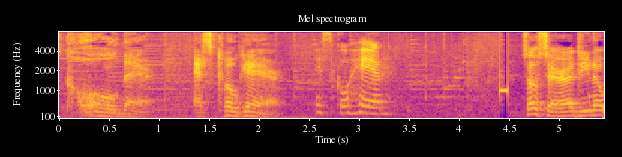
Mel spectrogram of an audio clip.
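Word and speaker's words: escoger: So, the first word we're going to memorize is escoare. And it means to choose. Escoer. Whatever she said. So, escoare sounds like it's cold there.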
